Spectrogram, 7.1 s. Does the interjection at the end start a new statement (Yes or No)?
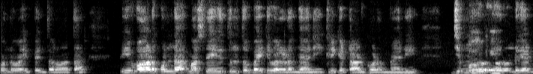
No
